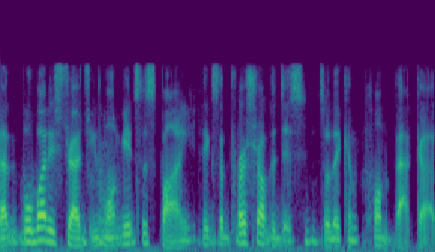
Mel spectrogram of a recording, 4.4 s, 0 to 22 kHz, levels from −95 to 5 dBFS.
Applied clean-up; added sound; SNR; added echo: neural diffusion model UNIVERSE++.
